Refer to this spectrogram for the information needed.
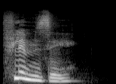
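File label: "flimsy", British English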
